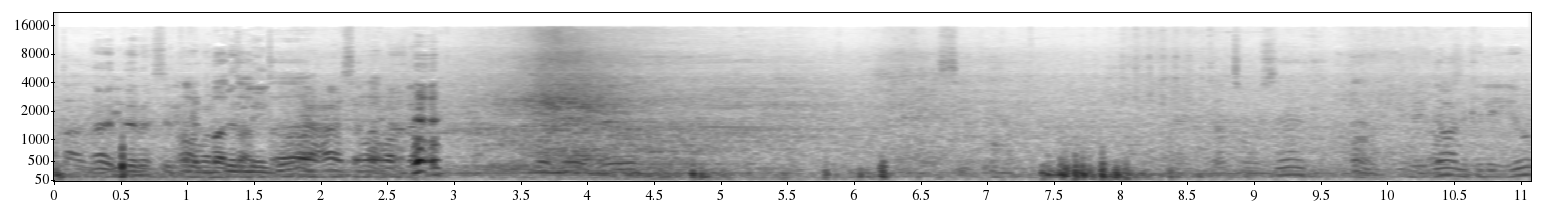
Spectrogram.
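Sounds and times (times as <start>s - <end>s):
car driving slowly: 0.0s - 11.0s.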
